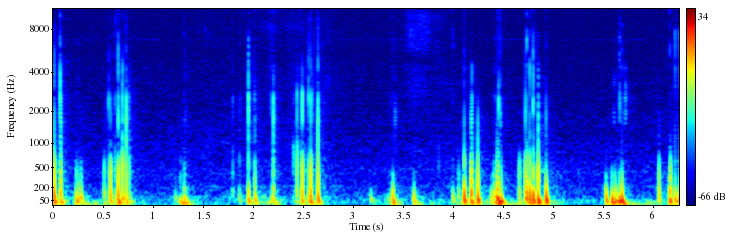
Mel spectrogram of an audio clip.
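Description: A beeswax-coated cotton wrap around a solid wooden sphere is held in hand while long nails scratch and squeeze the sticky wrap. Short, dull crackling bursts come in irregular clusters with brief quiet gaps, mostly low and muffled, with faint brighter crinkle edges.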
